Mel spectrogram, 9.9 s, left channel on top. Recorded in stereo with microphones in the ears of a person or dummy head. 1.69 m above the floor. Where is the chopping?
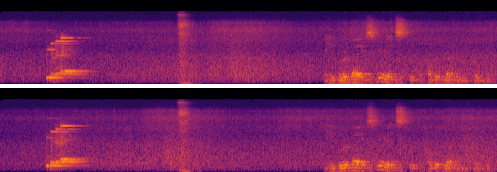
20° right (ahead or behind), 1.9 m.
